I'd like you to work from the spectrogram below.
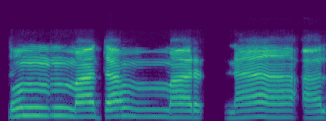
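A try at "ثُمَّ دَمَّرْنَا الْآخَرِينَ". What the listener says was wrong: naknya jadi pendek nal karena ketemu sukun, ketemu alif lam koma dia. Damar nalnya jadi pendek ya. Matobi betul tapi jadi pendek itu.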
